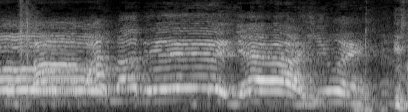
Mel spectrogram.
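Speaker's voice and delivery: high, slow sarcastic glee; mock delight. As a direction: pretend to love it, sing-song. Mock cheerful after trauma song.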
